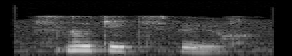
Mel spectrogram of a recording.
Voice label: "notizbuech", alsace

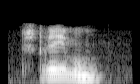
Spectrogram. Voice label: "strehmung", alsace; peche

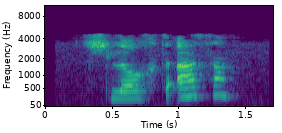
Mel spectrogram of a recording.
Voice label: "schlachtasse", alsace

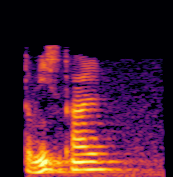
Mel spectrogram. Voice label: "mistral", alsace; meteo

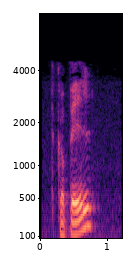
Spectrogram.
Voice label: "kapell", alsace

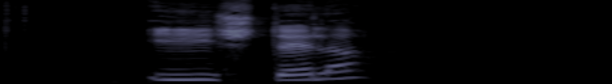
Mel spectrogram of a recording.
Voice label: "instelle", alsace

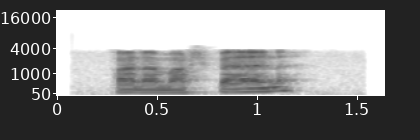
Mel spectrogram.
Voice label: "panamaspane", alsace

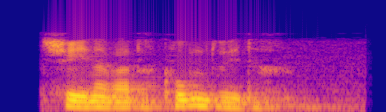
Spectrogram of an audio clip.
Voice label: "scheene watter", alsace; meteo

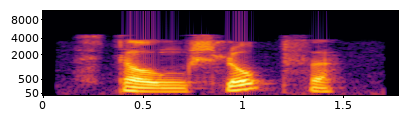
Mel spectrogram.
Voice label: "tankschlupfe", alsace

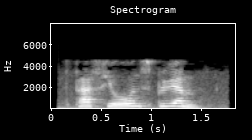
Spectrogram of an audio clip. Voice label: "passionsbluem", alsace

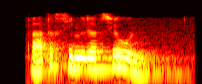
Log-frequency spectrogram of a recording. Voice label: "watter simulation", alsace; meteo

